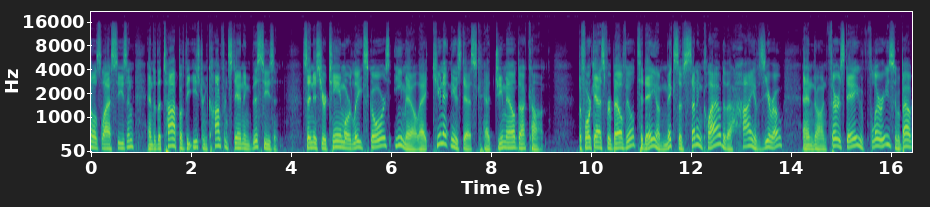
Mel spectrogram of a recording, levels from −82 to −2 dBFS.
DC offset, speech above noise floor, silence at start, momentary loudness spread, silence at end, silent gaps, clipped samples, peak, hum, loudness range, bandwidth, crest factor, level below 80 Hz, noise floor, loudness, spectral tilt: under 0.1%; 31 dB; 0 s; 6 LU; 0 s; none; under 0.1%; -4 dBFS; none; 2 LU; 16.5 kHz; 14 dB; -38 dBFS; -48 dBFS; -17 LUFS; -4.5 dB/octave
